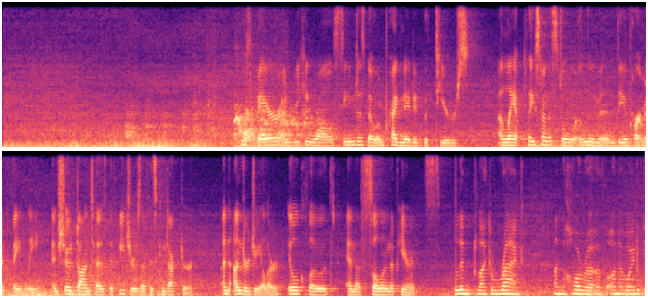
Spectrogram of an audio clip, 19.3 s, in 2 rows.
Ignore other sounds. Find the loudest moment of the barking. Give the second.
4 s.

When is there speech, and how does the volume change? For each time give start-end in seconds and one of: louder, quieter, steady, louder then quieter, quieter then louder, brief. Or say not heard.
3.5-19.2 steady.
